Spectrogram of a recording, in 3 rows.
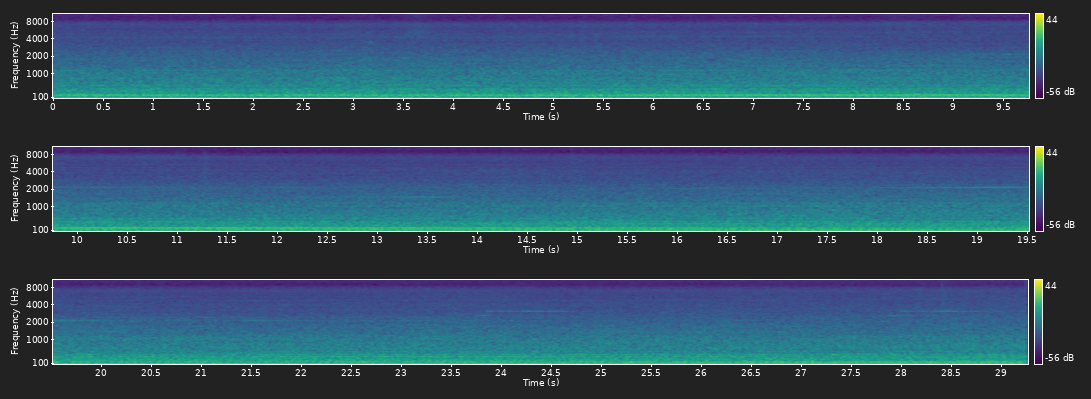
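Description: Scania N230UD double-decker bus's five-cylinder diesel engine running steadily, a constant low drone heard from inside the upper deck.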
